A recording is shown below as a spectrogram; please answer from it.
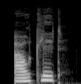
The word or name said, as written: outlet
